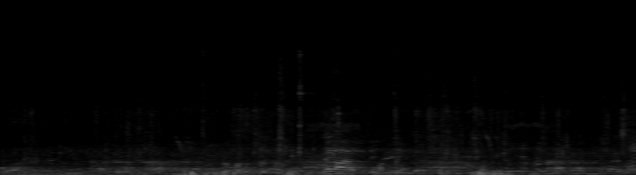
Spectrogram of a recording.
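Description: Indistinct chatter of zoo visitors, with a higher-pitched voice calling out about three seconds in.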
